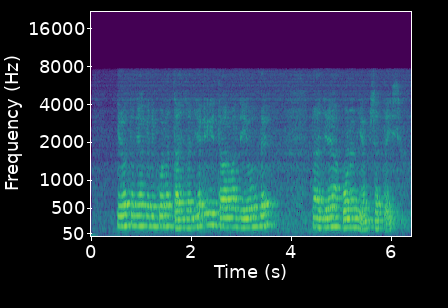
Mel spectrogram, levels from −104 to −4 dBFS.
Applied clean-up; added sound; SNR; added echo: none; none; none; reverberation time 0.5 s.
